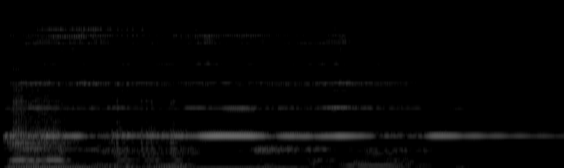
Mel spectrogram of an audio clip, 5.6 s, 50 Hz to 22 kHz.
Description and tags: cristal grinçant V5-1
harmonic sounds of a crystal glass excited by wet finger
a, crystal, finger, glass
